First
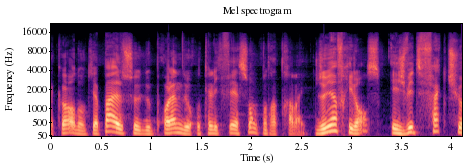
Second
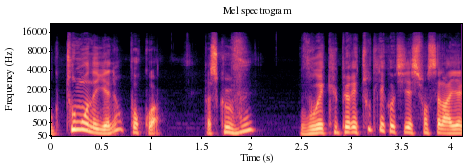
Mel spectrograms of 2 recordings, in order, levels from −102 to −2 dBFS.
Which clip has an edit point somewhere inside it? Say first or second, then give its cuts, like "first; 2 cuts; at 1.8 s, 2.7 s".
first; 2 cuts; at 2.6 s, 3.3 s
